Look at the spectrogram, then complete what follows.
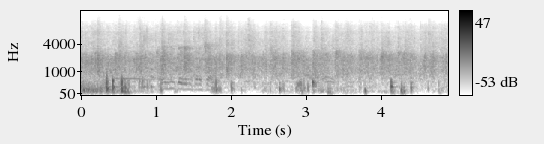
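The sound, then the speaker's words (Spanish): An audience applauds to welcome a guest: dense, steady clapping fills the whole clip, with a few sharper claps standing out. “queremos pedir un fuerte aplauso para el amigo Eduardo Risso. Eduardo, bienvenido.”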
